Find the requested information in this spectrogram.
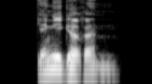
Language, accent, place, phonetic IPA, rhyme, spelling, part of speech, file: German, Germany, Berlin, [ˈɡɛŋɪɡəʁəm], -ɛŋɪɡəʁəm, gängigerem, adjective, De-gängigerem.ogg
- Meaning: strong dative masculine/neuter singular comparative degree of gängig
